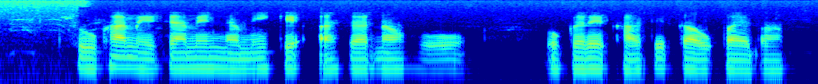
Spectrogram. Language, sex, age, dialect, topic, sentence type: Bhojpuri, male, 18-24, Western, agriculture, question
